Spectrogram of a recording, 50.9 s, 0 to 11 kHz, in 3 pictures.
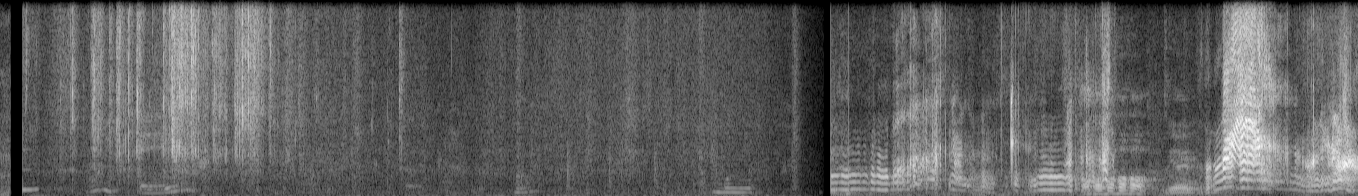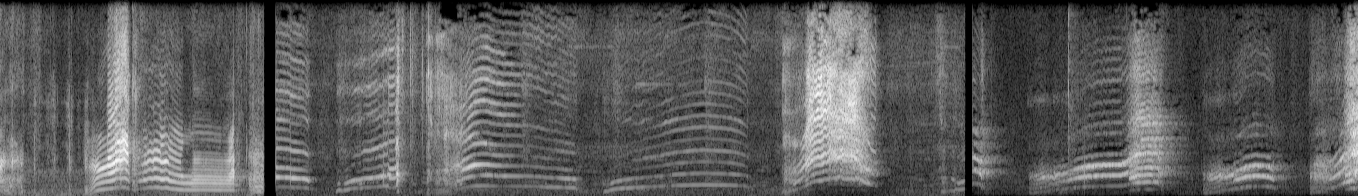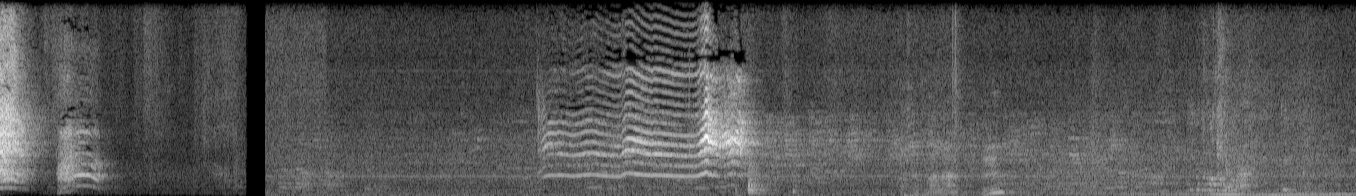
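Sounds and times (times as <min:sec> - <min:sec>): cats yowling: 0:10.4 - 0:14.0, 0:15.0 - 0:17.4, 0:18.0 - 0:28.0, 0:28.7 - 0:35.4, 0:40.6 - 0:43.6
cats hissing snarls: 0:10.6 - 0:14.1, 0:15.0 - 0:20.9, 0:21.6 - 0:28.0
kitten meowing in distress: 0:40.7 - 0:43.3.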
